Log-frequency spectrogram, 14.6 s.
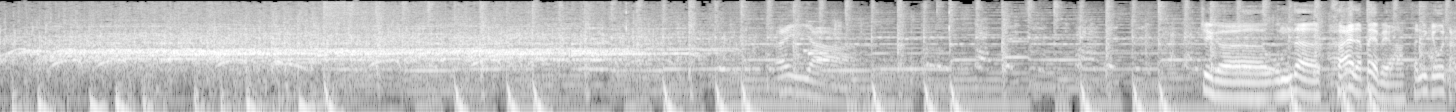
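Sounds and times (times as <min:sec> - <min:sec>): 
audience applause and cheering: 0:00.0 - 0:10.4
rhythmic thumping beat: 0:00.0 - 0:14.5
speech: 0:12.0 - 0:14.5.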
